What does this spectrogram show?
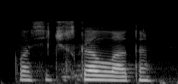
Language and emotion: Russian, neutral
